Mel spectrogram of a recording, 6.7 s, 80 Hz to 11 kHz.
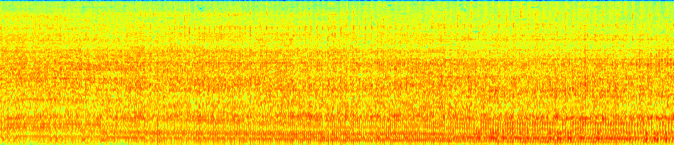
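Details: Echo HC-1600 two-stroke hedge trimmer, revived after sitting a long time: buzzes high and thin, pitch sagging and wandering slightly. Running lean with the high-speed mixture screw too closed; it needs opening about half a turn and idle may need resetting.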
